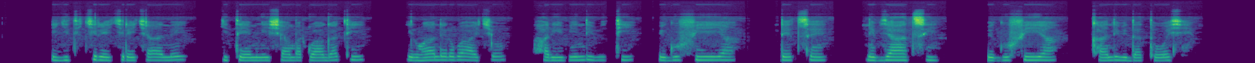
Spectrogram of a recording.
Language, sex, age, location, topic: Kinyarwanda, female, 18-24, Huye, health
